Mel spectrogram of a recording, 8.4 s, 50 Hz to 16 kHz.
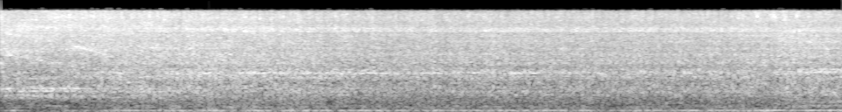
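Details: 1954 Chevrolet 3100 with 350 small-block V8, ceramic-coated shorty headers, Accel HEI, 700R4 automatic, heard with hood open: deep, even burble with steady low rumble, no knocks or misses; smooth, healthy idle.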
